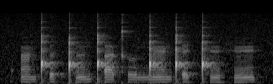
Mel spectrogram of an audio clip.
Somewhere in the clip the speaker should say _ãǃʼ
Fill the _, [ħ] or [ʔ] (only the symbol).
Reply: ʔ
